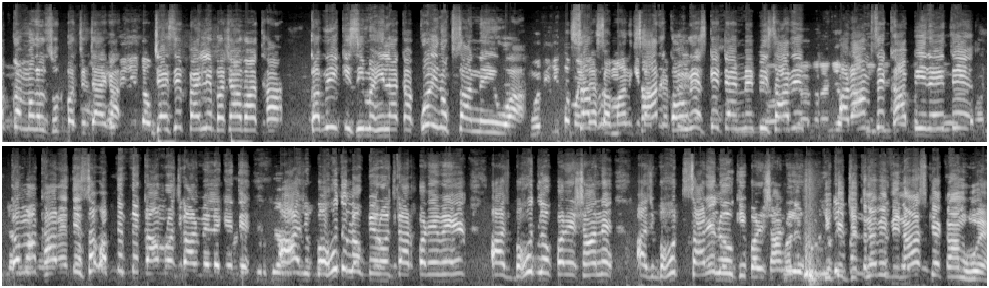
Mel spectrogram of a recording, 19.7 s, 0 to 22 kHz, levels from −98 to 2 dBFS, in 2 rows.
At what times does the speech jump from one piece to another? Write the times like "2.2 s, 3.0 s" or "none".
17.9 s

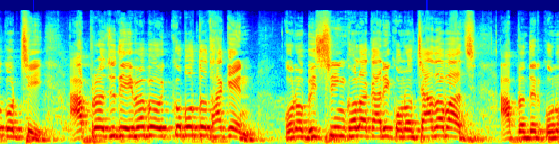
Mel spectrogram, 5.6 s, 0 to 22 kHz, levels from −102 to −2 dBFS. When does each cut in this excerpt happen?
none

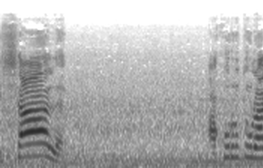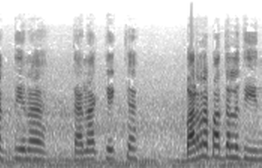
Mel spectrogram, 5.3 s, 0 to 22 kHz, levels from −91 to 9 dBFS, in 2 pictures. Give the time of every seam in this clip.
none

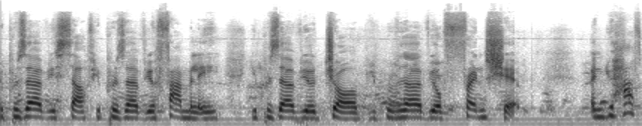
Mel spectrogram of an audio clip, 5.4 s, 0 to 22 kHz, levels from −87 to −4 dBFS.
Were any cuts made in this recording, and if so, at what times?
none

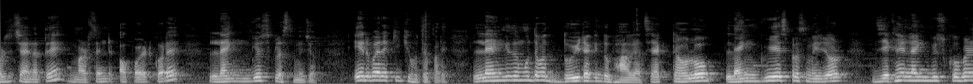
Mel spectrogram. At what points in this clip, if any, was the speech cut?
none

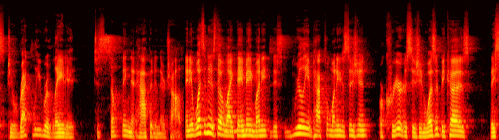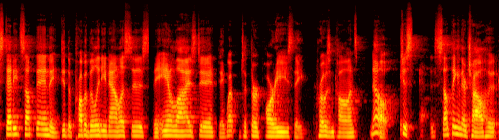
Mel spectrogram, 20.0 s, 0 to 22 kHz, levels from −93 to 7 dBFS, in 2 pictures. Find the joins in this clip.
none

